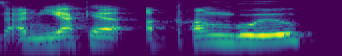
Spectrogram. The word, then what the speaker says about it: Onyeka Okongwu: I don't know how to pronounce his name. I think it's Onyeka Okongwu. – Yeah, that sounds about right.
